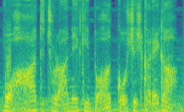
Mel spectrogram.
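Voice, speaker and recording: A man's voice: lowish voice, steady tone, normal speed, vocal fry, loud music behind the voice. A man playing a grave tantric holy man in a horror story, giving solemn instructions and warnings.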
